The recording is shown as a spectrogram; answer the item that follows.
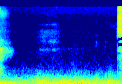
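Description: Low, steady background rumble during a pause in speech, with a faint soft hiss about a second in.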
